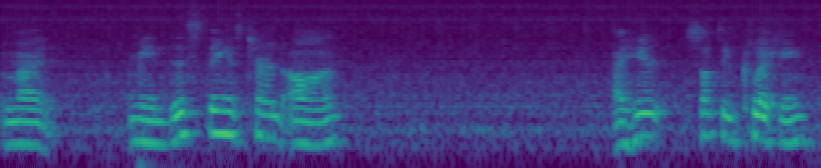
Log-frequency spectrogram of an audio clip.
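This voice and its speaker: Taking it slowly, a medium-pitched man with fairly even intonation thinks out loud while showing off vintage electronics as an online seller. His unscripted demo is rambling, hesitant and self-doubting, captured in dull lo-fi camera audio with noise behind him.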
